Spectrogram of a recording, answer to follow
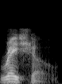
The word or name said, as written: Ratio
